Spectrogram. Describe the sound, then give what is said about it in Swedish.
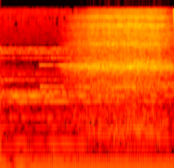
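One long, deep breath drawn in through the nose during a breathing exercise, a steady airy rush that swells after a brief pause and holds to the end, with no talking. “Andas in igen.”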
